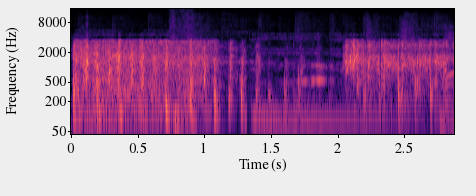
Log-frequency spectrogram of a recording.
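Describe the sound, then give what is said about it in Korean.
A person performs a vocal imitation of a flock of pigeons taking off, making a rapid, breathy fluttering of wingbeats that briefly thins out midway, then surges again, fairly loud. “그 비둘기 때 날아가는 소리를 간단하게 한번 해보겠요 비둘기 때로 날아가는 소리입니다. 여러분 한번 들어보십시오.”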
